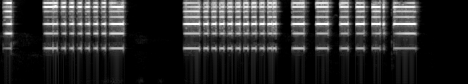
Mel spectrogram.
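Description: A metal detector searching for gold near old graves gives loud, shrill electronic beeps in rapid bursts: a fast run of pulses, a pause, then another fast run and several separate short beeps, with no talk.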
